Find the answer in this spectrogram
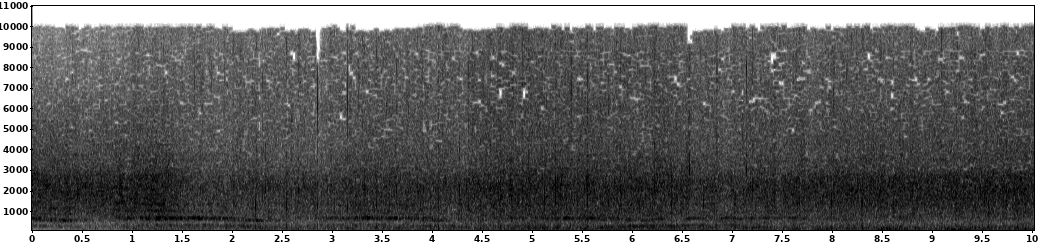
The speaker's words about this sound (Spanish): Atronador aplauso en el Gran Teatro Falla.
